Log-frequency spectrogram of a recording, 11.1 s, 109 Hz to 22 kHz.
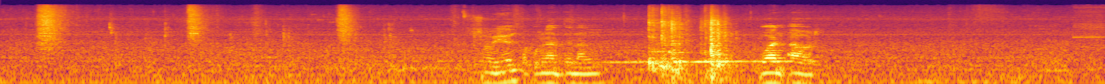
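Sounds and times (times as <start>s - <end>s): metal ringing tone: 5.6s - 8.3s.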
